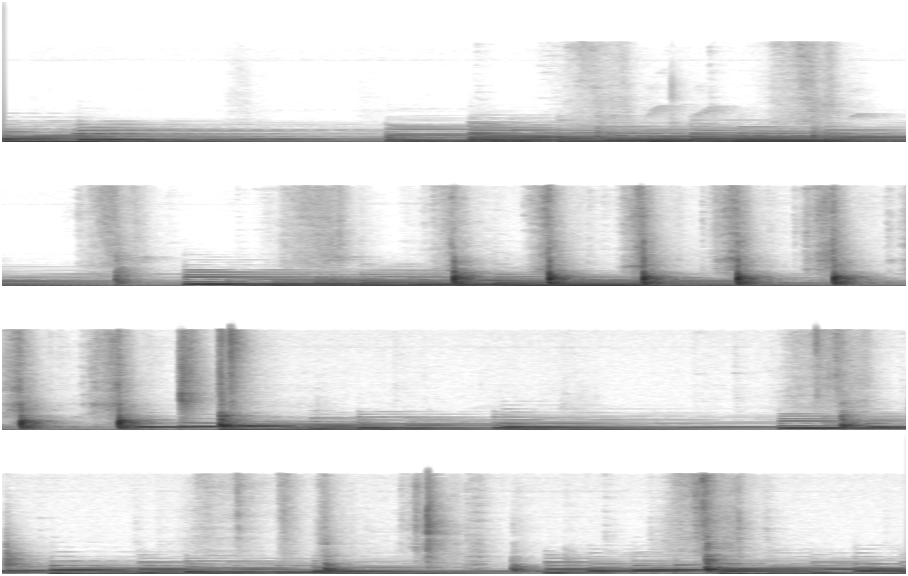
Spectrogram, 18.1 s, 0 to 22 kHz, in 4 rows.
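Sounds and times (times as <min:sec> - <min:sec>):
knife chopping on wooden board: 0:04.0 - 0:04.2, 0:05.0 - 0:05.3, 0:06.0 - 0:10.3, 0:13.1 - 0:13.4, 0:15.2 - 0:16.2, 0:16.9 - 0:17.4.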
